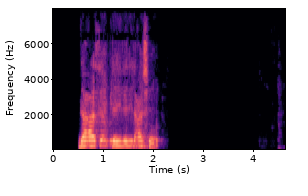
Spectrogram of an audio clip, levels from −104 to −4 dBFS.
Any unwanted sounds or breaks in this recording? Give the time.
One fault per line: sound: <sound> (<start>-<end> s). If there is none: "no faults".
no faults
